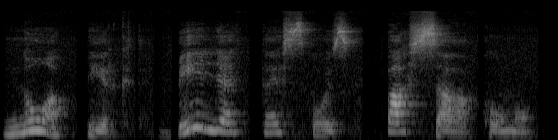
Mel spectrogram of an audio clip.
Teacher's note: The stress is on the syllable no and on the syllable bi. And on the syllable pa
